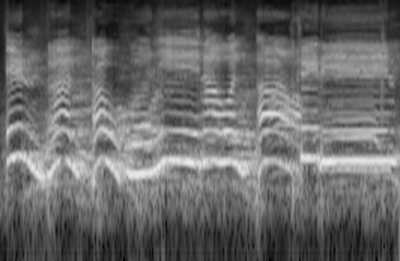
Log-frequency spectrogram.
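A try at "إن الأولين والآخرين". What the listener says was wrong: थोड़ा सा झटका है, इन्नल भी नहीं करना।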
